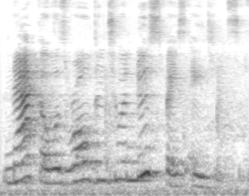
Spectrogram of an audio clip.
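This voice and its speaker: An American woman reading a picture book aloud to children like a teacher, with expressive, emphatic delivery and questions to her listeners. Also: high voice, brisk. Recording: echoey room, distant mic, background noise.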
